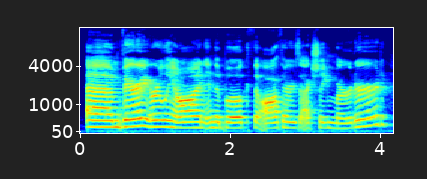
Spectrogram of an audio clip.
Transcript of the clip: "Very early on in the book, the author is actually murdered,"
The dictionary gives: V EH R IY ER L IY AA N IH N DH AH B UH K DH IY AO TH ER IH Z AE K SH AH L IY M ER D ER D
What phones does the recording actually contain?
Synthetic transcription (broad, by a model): V EH R IY ER L IY AA N IH N DH AH B UH K DH IY AO TH ER Z AE K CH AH L IY M ER D ER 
